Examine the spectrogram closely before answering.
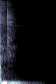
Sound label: trident hit; smite; poseidon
